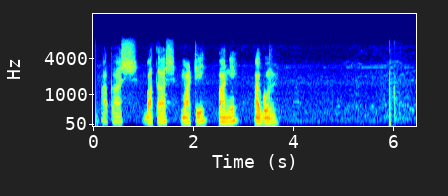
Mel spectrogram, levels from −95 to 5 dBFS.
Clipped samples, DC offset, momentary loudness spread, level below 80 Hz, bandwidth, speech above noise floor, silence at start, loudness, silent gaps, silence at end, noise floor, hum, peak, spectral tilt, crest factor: under 0.1%; under 0.1%; 16 LU; -56 dBFS; 7.6 kHz; 38 dB; 0.15 s; -27 LUFS; none; 0.4 s; -65 dBFS; none; -8 dBFS; -6 dB/octave; 22 dB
